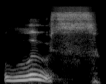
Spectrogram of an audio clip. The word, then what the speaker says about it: loose: So loose. Notice that double O in the spelling. Oos, oos, loose. So that means something is not tight fitting.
